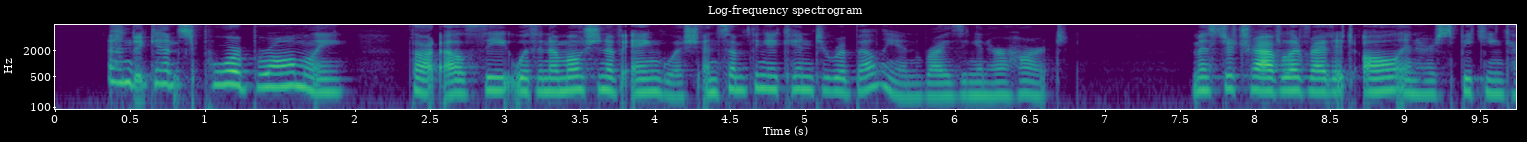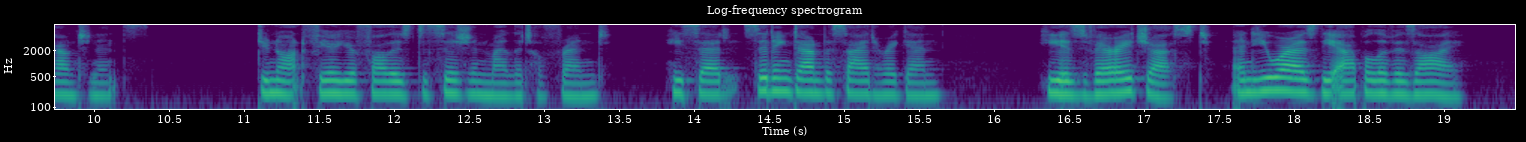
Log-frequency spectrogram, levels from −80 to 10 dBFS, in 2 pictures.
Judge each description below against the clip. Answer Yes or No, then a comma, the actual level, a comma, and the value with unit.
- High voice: Yes, high, 215 Hz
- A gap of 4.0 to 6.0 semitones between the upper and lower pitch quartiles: No, average, 3.4 semitones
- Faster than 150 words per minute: Yes, average, 180 wpm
